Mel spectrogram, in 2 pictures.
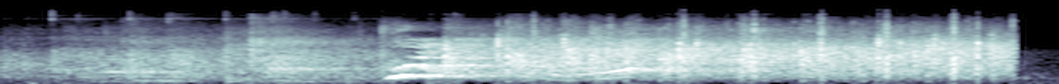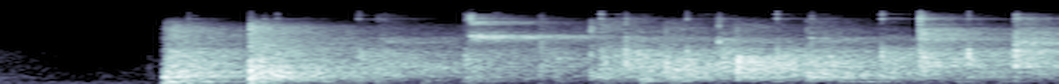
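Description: Table tennis rally: the ball cracks sharply off the bats and bounces on the table at an irregular pace. Loud voices rise over it about two seconds in. The sound cuts off abruptly about five seconds in, and a new run of ball clicks starts a second later.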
